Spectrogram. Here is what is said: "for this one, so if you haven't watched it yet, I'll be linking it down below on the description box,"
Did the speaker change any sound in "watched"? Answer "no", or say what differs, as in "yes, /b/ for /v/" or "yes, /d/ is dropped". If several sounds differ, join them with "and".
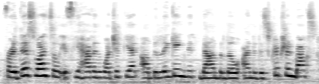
yes, /t/ is dropped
